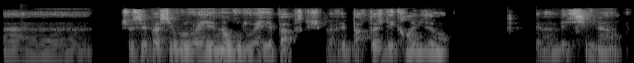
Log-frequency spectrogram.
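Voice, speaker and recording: A hoarse man presenting a project in an online meeting, hesitating often with fillers. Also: lowish voice, fairly even intonation, a little fast, a little mellow. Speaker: presenter of an incubator.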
